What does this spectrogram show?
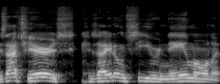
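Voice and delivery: put-on Northern Irish accent. Practicing accents, the speaker tries out a line in a Northern Irish accent. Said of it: "Working on my Northern Irish".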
